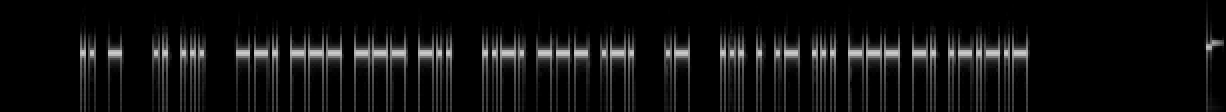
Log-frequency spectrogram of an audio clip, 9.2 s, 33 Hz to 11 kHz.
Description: Morse code, heard as a keyed tone, about 34 wpm, 700 Hz. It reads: IT IS GOOD FOR A SEASON.
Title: Sentences from Top 1400 Words 35wpm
